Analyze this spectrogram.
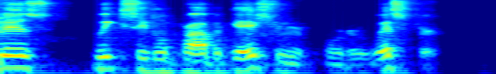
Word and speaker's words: WSPR: research so it's called weak signal propagation reporter which is pronounced whisper implications for anomalies research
